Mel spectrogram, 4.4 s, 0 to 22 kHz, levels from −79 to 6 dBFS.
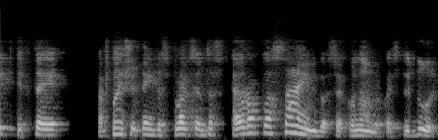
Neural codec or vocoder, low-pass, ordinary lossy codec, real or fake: codec, 44.1 kHz, 2.6 kbps, DAC; 14.4 kHz; MP3, 96 kbps; fake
